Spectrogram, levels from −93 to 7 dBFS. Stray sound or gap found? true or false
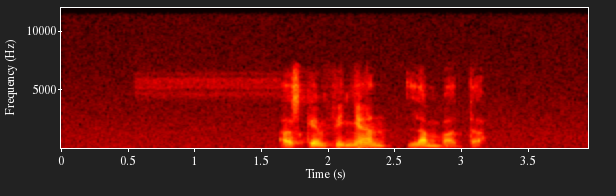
false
